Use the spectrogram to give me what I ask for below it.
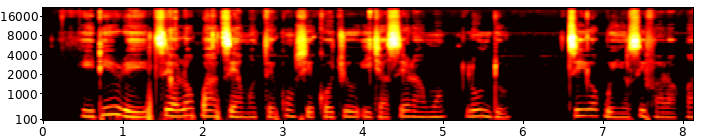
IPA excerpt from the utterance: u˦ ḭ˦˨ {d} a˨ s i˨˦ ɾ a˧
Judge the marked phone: incorrect: d͡ʒ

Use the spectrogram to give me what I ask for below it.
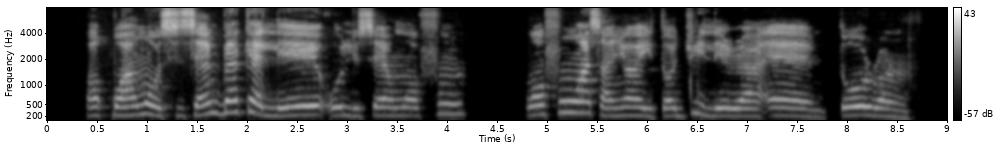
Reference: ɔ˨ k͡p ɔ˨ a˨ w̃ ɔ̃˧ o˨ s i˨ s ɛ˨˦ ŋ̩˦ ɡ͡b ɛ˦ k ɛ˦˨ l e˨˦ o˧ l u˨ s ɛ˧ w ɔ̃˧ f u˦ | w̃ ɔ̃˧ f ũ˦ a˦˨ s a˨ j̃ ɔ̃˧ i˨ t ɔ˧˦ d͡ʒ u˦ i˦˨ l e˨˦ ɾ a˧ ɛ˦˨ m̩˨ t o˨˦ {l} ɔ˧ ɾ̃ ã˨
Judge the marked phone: incorrect: ɾ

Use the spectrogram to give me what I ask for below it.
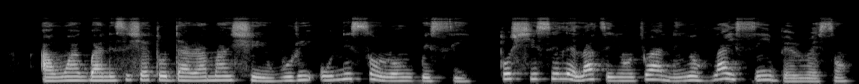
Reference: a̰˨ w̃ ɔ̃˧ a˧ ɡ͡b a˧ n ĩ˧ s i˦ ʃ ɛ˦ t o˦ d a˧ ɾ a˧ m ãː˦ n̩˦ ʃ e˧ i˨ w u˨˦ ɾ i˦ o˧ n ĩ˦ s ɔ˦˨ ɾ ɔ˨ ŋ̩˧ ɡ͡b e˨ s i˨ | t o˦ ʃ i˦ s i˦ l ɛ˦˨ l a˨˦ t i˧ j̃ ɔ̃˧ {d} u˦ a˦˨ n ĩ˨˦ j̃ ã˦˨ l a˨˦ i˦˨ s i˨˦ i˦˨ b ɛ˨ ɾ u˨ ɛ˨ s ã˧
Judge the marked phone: incorrect: d͡ʒ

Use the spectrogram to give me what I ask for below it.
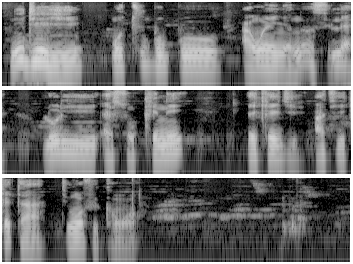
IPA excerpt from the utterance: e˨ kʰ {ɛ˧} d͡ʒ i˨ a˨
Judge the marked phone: incorrect: e˧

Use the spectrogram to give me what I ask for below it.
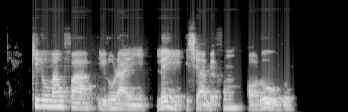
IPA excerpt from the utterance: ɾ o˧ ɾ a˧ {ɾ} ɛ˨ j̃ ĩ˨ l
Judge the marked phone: incorrect: none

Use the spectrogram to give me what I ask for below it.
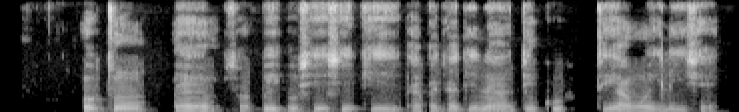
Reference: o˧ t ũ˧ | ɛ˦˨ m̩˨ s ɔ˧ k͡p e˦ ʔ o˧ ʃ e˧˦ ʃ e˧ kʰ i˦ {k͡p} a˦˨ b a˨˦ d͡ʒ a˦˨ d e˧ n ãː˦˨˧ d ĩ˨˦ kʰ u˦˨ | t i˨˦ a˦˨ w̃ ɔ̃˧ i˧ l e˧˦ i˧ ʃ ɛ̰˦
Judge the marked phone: incorrect: none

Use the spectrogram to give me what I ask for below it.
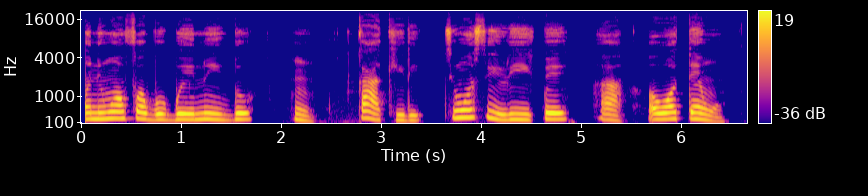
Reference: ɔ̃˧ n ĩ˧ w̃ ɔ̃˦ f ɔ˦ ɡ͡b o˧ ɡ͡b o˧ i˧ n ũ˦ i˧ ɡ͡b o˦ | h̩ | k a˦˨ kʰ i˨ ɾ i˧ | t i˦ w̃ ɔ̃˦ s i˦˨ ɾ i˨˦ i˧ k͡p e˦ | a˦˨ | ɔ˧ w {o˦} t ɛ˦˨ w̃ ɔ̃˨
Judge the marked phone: incorrect: ɔ˦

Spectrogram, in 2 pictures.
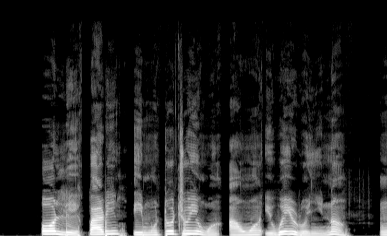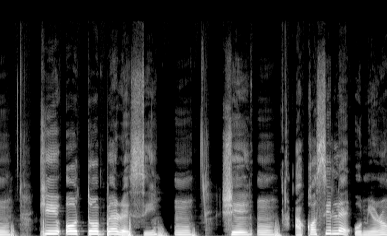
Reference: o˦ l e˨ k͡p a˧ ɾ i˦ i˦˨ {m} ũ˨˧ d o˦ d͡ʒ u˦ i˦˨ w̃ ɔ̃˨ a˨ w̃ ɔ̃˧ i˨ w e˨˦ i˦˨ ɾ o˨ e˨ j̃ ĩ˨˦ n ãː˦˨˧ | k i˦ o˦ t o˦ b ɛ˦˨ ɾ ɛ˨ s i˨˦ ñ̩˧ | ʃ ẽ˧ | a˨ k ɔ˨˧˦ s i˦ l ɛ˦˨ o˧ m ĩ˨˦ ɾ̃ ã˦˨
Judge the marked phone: correct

